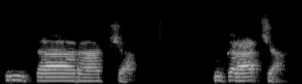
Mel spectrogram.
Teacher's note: Normally, accents are placed, or the emphasis is placed on the second to last syllable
